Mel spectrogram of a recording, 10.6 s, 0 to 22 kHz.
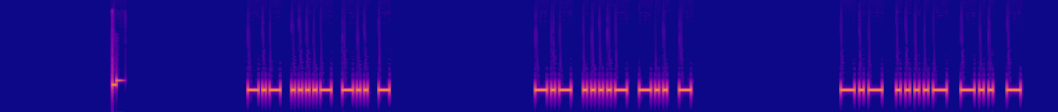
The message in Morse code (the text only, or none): K4DT K4DT K4DT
